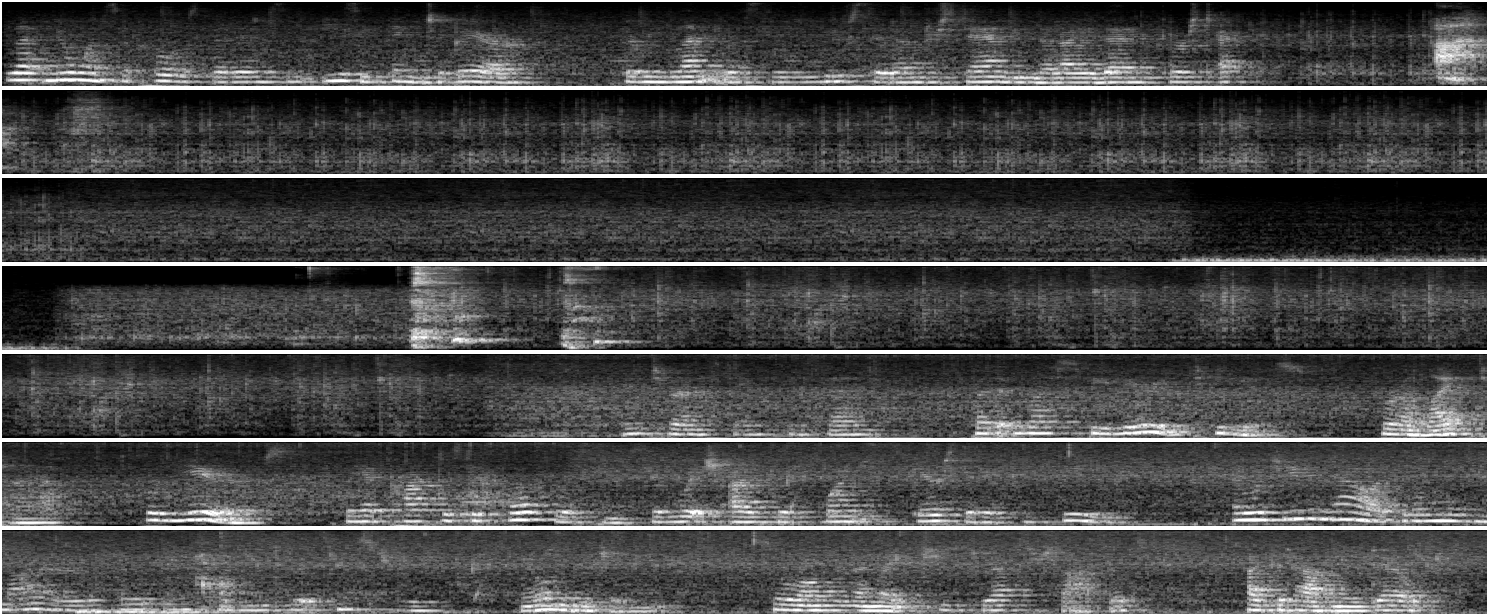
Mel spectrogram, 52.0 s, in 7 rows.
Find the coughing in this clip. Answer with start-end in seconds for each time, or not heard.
7.2-8.0, 23.7-25.3, 44.9-45.8.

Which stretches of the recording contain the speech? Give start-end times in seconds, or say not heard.
0.0-6.2, 32.8-51.9.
